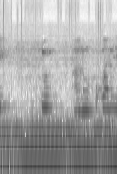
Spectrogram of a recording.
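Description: A person speaking Japanese over a steady low drone.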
